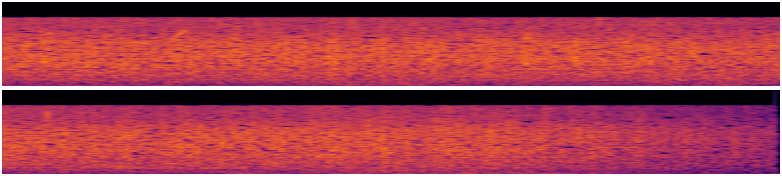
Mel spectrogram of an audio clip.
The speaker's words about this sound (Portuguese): Primeiro você ouviu a música, depois os aplausos como reação à música, uma espécie de recompensa ao intérprete.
